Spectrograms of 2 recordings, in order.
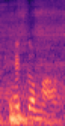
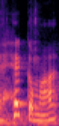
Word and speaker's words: jicama: Join me in the kitchen and we'll talk about jicama. So jicama, it's actually funny, it's spelled with a J instead of an H, right?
